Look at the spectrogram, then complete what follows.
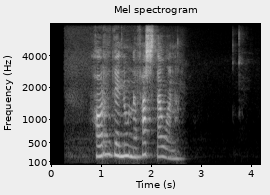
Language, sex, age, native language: Icelandic, female, 40-49, Icelandic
